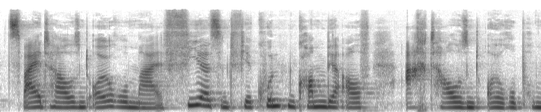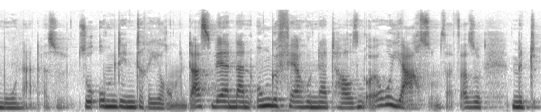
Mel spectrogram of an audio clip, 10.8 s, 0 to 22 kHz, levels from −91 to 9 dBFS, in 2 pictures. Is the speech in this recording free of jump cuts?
yes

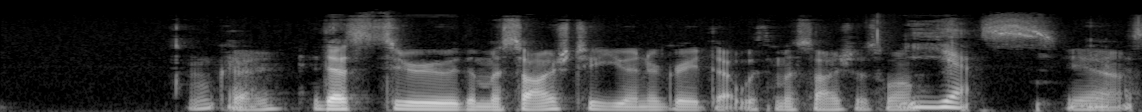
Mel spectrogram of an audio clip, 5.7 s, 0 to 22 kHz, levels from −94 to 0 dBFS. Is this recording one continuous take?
no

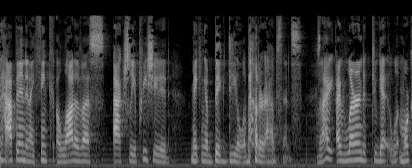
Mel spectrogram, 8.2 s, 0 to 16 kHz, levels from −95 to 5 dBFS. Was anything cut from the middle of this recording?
yes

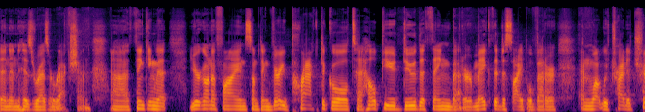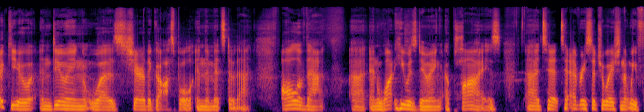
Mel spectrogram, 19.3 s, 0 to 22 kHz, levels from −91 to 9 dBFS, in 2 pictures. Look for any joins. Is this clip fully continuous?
no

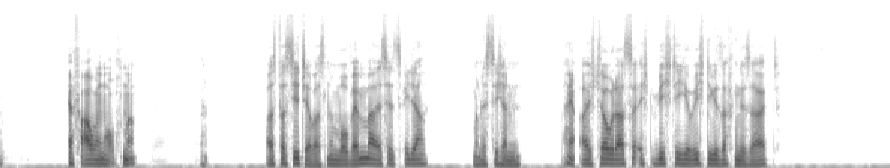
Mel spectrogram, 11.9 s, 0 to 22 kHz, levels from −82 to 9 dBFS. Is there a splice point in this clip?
yes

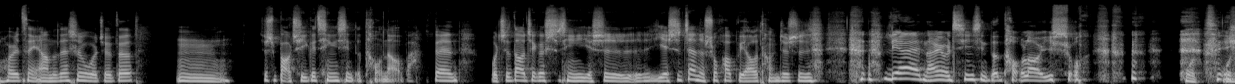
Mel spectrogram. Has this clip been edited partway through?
no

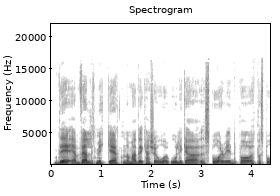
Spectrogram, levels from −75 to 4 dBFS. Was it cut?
yes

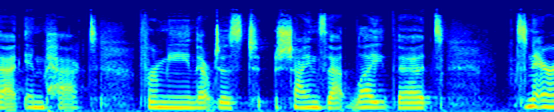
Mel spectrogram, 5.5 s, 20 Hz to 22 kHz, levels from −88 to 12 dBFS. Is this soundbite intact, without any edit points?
no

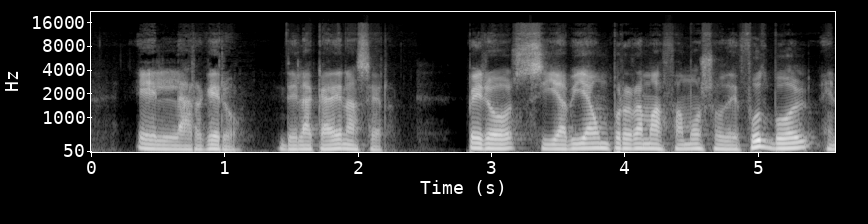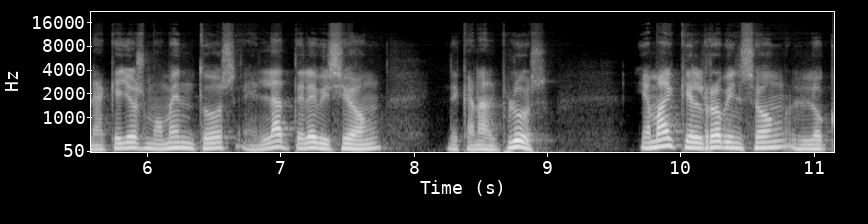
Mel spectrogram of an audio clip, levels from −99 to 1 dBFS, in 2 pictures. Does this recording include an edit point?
yes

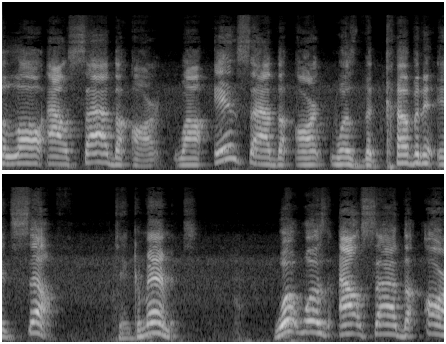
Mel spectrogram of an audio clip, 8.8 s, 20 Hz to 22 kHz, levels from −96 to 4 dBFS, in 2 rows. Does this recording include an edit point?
no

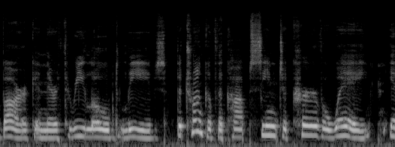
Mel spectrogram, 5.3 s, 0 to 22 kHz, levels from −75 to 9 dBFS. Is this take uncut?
no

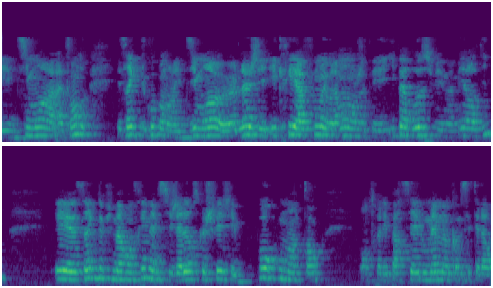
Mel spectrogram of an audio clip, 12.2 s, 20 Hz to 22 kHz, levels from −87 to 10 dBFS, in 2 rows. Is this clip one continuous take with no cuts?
yes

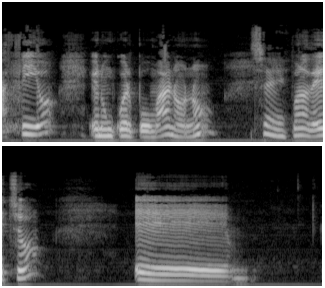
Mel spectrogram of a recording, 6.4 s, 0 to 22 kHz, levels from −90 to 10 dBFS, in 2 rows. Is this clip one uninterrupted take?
no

